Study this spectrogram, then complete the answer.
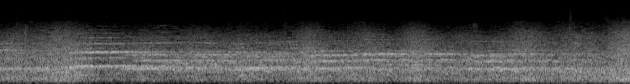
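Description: A large stadium crowd murmurs and cheers throughout.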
